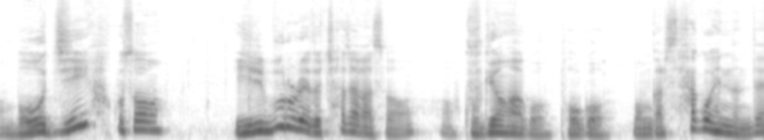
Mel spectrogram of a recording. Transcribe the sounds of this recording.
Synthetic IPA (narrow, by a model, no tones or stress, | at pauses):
mod͡ʑihaɡosʰʌ | iɭbuɾɯɾe̞dot͡ɕʰad͡ʑaɣasʰʌ̰ːkuɡjʌŋɦaɡopoɡomwʌnɡasʰaɡoɦe̞nːɯnde̞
